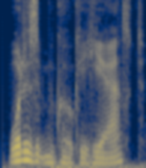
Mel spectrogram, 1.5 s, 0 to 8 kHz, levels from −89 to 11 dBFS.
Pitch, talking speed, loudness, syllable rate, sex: 105 Hz, 245 wpm, -19 LUFS, 6.9 syllables/s, male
